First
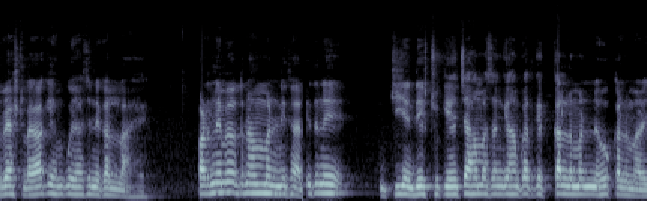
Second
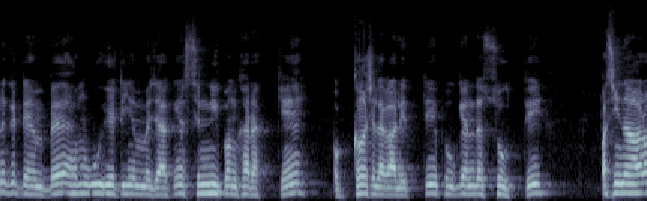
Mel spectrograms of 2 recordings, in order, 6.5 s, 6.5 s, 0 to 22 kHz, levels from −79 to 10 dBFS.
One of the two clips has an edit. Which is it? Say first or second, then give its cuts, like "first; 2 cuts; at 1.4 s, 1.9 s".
first; 2 cuts; at 1.8 s, 3.0 s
